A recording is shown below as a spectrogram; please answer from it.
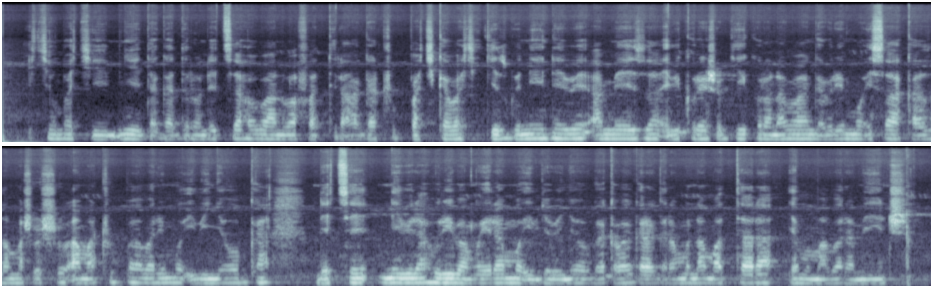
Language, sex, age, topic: Kinyarwanda, female, 18-24, finance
